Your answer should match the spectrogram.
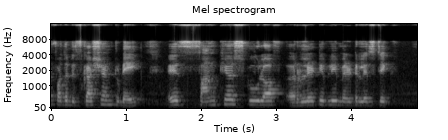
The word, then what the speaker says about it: Sankhya: Sankhya. It is the correct pronunciation. Sanskrit pronunciation is Sankhya. In English, generally we say Sankhya. It's not Sankhya.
